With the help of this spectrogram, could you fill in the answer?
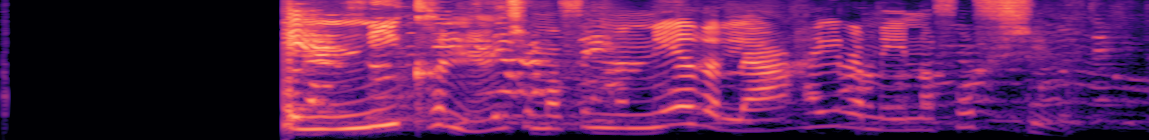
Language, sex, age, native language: Icelandic, male, 18-19, Icelandic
